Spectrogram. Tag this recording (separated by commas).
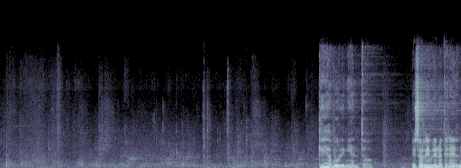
Speech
